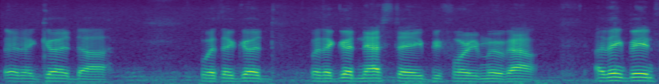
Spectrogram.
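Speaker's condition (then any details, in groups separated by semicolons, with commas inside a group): Cerebral palsy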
